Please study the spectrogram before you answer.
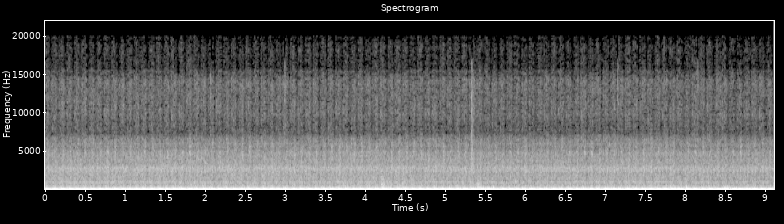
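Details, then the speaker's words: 2004 Kawasaki ER-5 twin, custom painted, after exhaust fitted and carbs worked on and bled: steady, even low idle with no misses, hunting or ticks, clean fuelling; looks and sounds great, normal idle. "looks and sounds great to me so far guys"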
